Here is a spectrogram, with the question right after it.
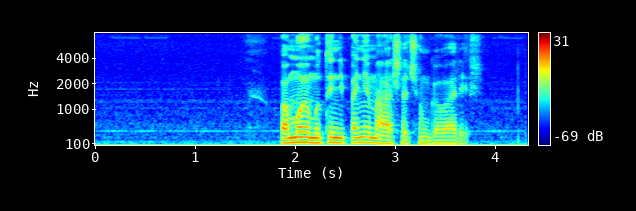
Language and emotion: Russian, neutral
